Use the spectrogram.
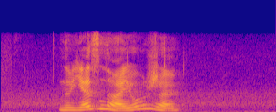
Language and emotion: Russian, positive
